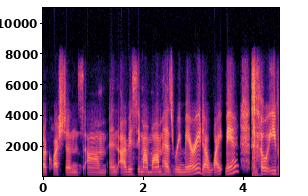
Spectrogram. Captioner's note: laughing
